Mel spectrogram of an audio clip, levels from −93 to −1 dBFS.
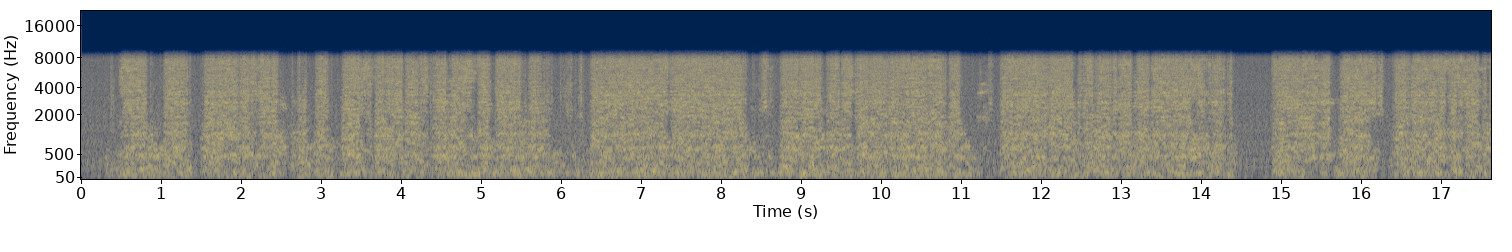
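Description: No technical faults are audible anywhere in this recording.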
